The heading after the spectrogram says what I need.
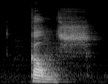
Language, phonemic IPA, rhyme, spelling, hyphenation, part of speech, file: Dutch, /kɑns/, -ɑns, kans, kans, noun, Nl-kans.ogg
- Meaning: 1. chance 2. opportunity 3. probability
